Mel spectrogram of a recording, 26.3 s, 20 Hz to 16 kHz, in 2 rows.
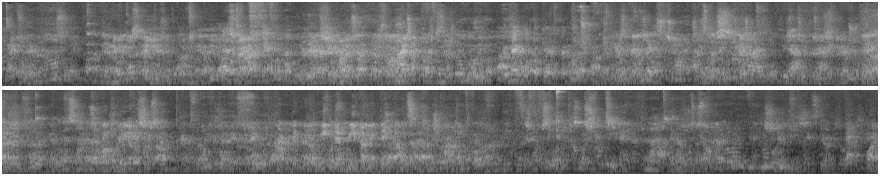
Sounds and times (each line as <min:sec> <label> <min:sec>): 0:00.0 loud speeches 0:26.2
